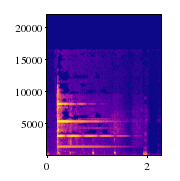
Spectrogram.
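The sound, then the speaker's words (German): A single bright ding of a small bell, the kind wanted for a wheelchair, rings out clearly and fades over about a second, followed by a few soft, low taps. “Ich glaube, ich will jetzt so eine Glocke haben.”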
